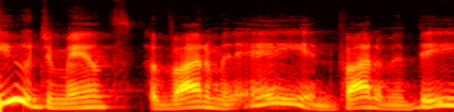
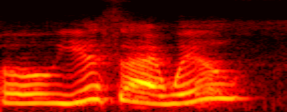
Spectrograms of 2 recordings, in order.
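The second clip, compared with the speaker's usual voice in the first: tiny, very high-pitched squeak; 12 semitones higher than usual. Reading a boy's reply to his worried parents, in a tiny squeaky Mike Teavee voice. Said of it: "squeaked the tiny voice of Mike T V".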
